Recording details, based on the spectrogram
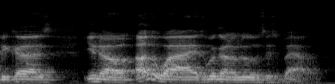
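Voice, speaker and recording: Fairly quick male speech with audible room echo. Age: 60s. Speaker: community activist. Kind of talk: casual chat.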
